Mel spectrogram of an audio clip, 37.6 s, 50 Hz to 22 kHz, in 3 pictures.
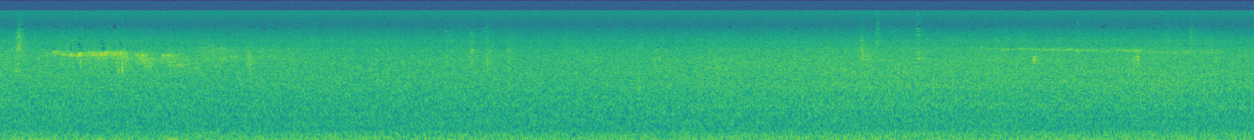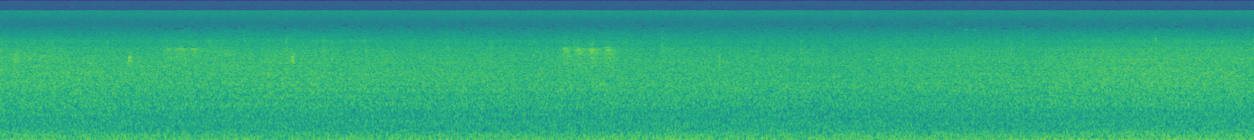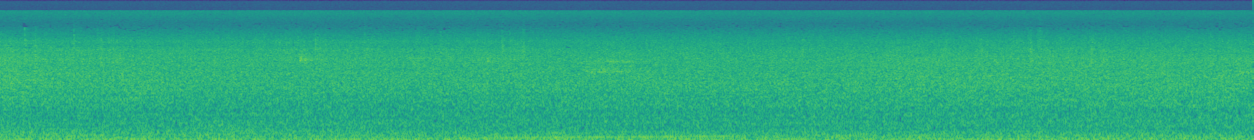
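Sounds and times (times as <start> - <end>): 
low engine hum: 0.0 - 37.6
low wind or surf rushing at a nature preserve near a beach: 0.0 - 37.6
faint high bird calls: 0.5 - 2.6, 30.9 - 31.5.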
